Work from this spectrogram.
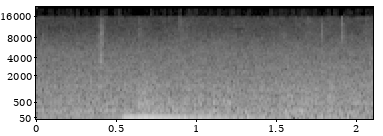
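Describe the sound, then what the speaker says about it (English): A lightning strike in Minecraft lands as a sudden deep thunder boom rolling out for over a second, loud and low, then fading into rumbling noise with no voices. "did I just get struck by lightning?"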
